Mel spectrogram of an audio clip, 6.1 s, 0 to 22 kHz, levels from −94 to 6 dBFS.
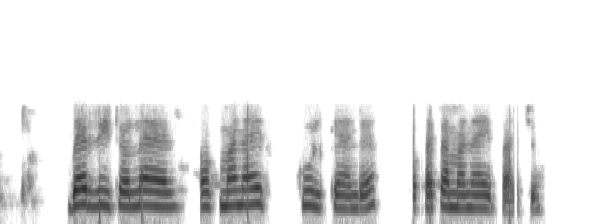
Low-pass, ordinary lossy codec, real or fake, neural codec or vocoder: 3.6 kHz; Opus, 16 kbps; real; none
